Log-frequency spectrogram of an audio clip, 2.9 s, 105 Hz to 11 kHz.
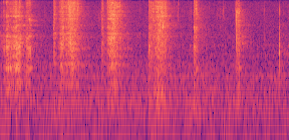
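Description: Crunchy crackling on roasted pork, smoked for two and a half hours to 67 degrees, gives a series of close, sharp crisp crackles in irregular bursts with short gaps, quiet overall.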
